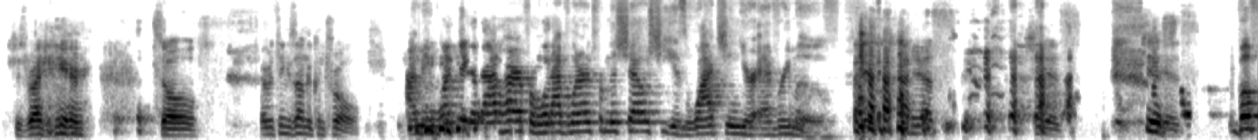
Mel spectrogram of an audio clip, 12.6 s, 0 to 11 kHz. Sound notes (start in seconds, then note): 8.5 all chuckle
